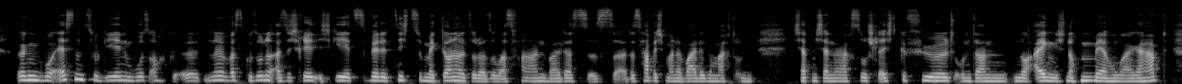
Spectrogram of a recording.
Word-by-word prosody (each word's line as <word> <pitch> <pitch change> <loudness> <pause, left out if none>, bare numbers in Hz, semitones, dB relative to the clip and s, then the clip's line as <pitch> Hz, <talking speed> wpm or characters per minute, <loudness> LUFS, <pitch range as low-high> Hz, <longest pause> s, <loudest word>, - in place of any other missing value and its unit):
irgendwo 195 -2 +3
essen 220 +4 +2
zu 200 -4 -5
gehen, 185 +1 0
wo 180 - -2
es 180 - -6
auch, 170 -2 -9
g - - -9
äh, 160 0 -3
ne, 190 0 -1
was 185 - -3
Gesunde 195 +1 +1
also 160 0 -1
ich 160 - -5
rede 175 -2 +4
ich 140 0 -7
gehe 180 0 +2
jetzt 165 +1 -3
werde 180 -2 +4
jetzt 160 - -16
nicht 190 -1 -1
zu 170 - -6
McDonald's 165 0 +2
oder 140 -1 +1
sowas 135 0 -3
fahren, 150 -2 -3
weil 140 0 -1
das 145 0 -4
ist 130 +1 -6
äh, - - -5
das 145 +2 -5
habe 175 -3 +1
ich 155 - -5
mal 145 - -3
'ne 145 -1 -1
Weile 145 0 +1
gemacht 145 0 -3
und 140 -2 -7 0.4
ich - - -11
habe 155 +1 +1
mich 155 - -3
danach 150 -1 0
so 160 - -3
schlecht 160 0 -2
gefühlt 170 -2 +2
und 150 0 -3
dann 150 0 +1
nur 150 -2 0
eigentlich 160 -1 +4
noch 155 -3 +1
mehr 170 -4 +4
Hunger 145 -1 0
gehabt, 175 +6 +2
160 Hz, 270 wpm, -24 LUFS, 145-180 Hz, 0.4 s, rede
